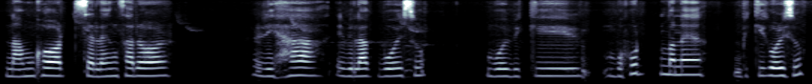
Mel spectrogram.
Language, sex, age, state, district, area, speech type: Assamese, female, 18-30, Assam, Sivasagar, rural, spontaneous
